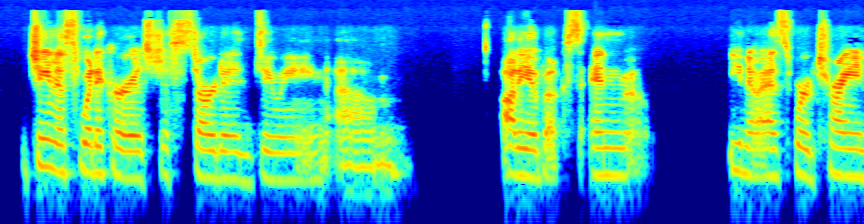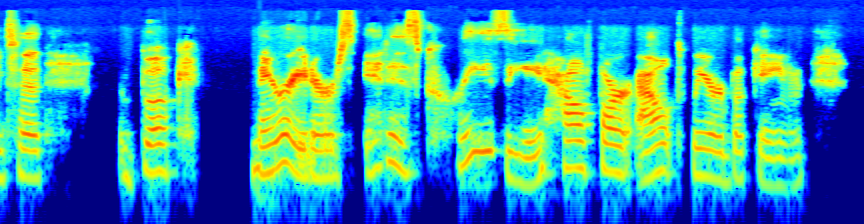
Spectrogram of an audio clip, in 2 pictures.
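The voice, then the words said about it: Froggy, hoarse voice. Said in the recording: “Now I've got a frog in my throat.”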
